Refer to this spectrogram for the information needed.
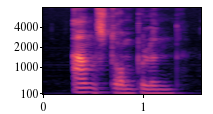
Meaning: to arrive hobbling or stumbling
- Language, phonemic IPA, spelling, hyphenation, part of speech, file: Dutch, /ˈaːnˌstrɔm.pə.lə(n)/, aanstrompelen, aan‧strom‧pe‧len, verb, Nl-aanstrompelen.ogg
